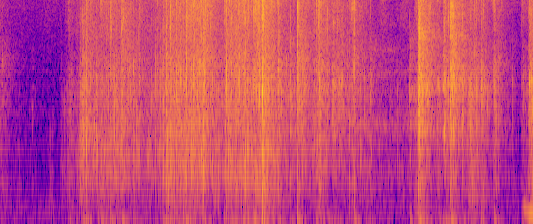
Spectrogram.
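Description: Plastic parts bags crinkling and crackling as they are handled. The sound begins about half a second in and is busiest in the middle.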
